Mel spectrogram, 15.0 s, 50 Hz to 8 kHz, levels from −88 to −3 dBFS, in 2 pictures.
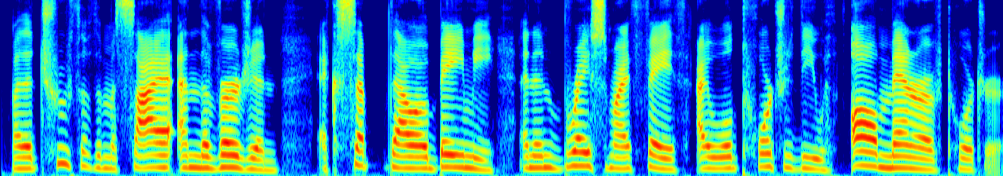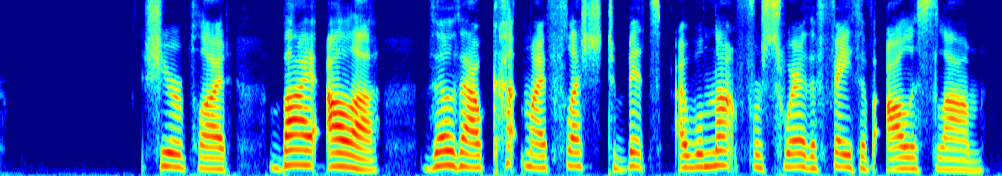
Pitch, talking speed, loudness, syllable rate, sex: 195 Hz, 185 wpm, -19 LUFS, 5.0 syllables/s, female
